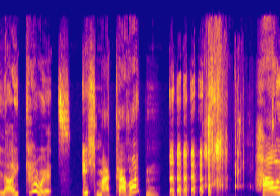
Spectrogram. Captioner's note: laughter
